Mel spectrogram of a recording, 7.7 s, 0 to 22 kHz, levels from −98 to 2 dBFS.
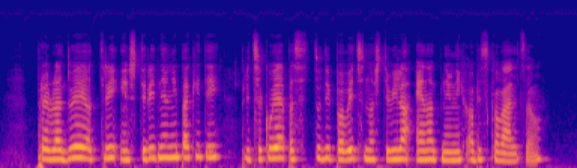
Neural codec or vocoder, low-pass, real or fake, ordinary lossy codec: none; 19.8 kHz; real; none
